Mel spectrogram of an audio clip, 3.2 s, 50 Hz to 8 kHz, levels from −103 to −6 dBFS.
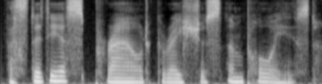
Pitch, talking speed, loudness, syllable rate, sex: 140 Hz, 95 wpm, -22 LUFS, 3.1 syllables/s, male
